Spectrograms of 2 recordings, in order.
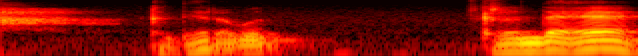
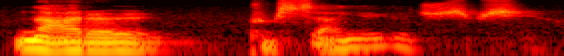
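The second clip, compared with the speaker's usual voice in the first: one-word prayer; 4 semitones lower, 10 dB quieter than usual. Retold or imitated. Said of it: "딱 한마디예요".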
